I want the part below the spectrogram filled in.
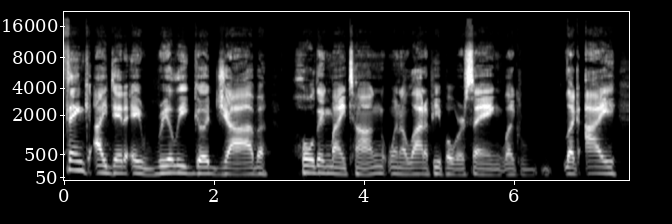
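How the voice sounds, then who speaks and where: A man's voice: fairly low pitch, flat delivery, measured pace, a bit bright, clear, resonant tone, no room sound, clean studio sound. A man co-hosting a podcast, chatting casually and personally. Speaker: podcast co-host. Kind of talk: casual banter and personal talk.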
